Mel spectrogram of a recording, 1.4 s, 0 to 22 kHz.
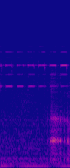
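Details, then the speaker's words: New PC build powered up on an Antec 900W power supply with no RAM installed: short high-pitched beeps repeat steadily over quiet fan hum; motherboard memory error code, all fans working, awaiting RAM. "all the fans seem to be working so at this point we just got to wait till we get Ram I don't think it's going to do any of my um any of my fan lights until then"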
